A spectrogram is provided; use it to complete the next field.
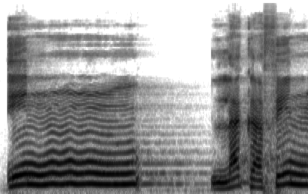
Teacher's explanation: ان لک فی النہار سبحا طویلا۔ ان نون مشدد میں غنہ ہوتا ہے، اس کو ناک میں آواز کو لے جائیں گے۔ ان لک فی اور یہاں بھی غنہ ہے۔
